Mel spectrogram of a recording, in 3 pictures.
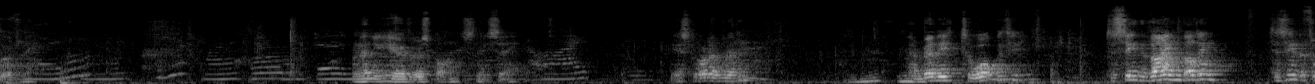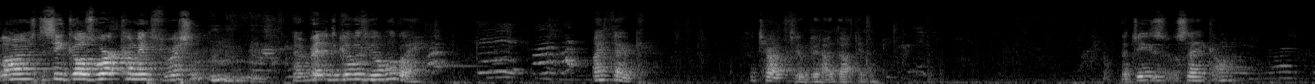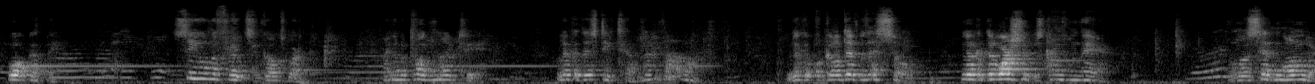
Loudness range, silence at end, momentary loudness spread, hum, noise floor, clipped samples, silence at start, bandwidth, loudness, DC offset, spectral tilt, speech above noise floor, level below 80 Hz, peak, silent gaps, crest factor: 15 LU; 0 s; 24 LU; none; -58 dBFS; under 0.1%; 0 s; 16 kHz; -27 LUFS; under 0.1%; -4 dB/octave; 31 dB; -56 dBFS; -6 dBFS; none; 24 dB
